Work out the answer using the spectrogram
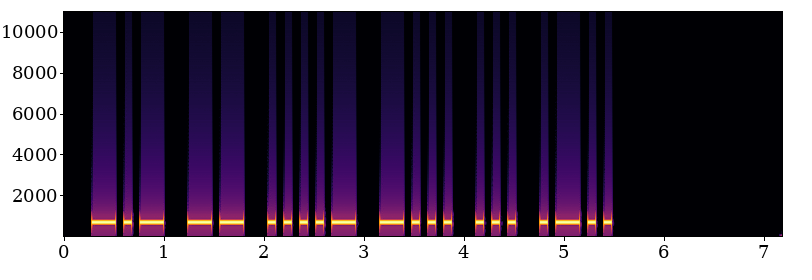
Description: Morse code, heard as a keyed tone, about 15 wpm, 700 Hz. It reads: KM4BSL
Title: USA Callsign DE Callsign - 6 Characters - 15wpm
